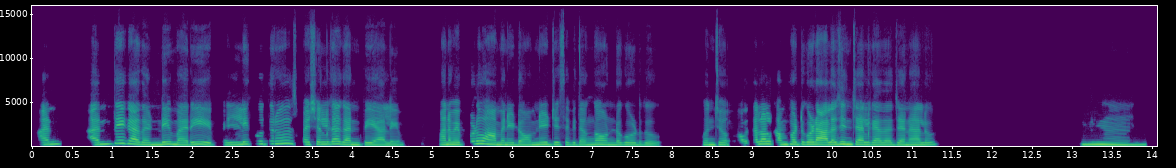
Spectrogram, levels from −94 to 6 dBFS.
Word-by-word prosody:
అం 245 +1 0 0.6
అంతే 280 +8 0
గదండి 235 -4 +3 0.2
మరి, 225 +3 0 0.3
పెళ్లి 225 +4 0
కూతురు 305 +2 -3 0.2
స్పెషల్‌గా 260 +2 -1
గనిపియాలి. 210 -4 -1 0.6
మనం 235 +1 +3
ఎప్పుడూ 295 +8 -2 0.2
ఆమెని 225 -2 +2
డామినేట్ 215 +3 0
జేసే 225 -1 -2
విధంగా 210 +3 -1
ఉండగూడదు. 210 -2 -2 0.7
కొంచెం 215 +1 0 0.2
అవతల 255 +8 -3
వాళ్ళ 285 0 +3
కంఫర్ట్ 240 +1 +1
గూడా 250 0 +5
ఆలోచించాలి 240 0 +3
గదా 210 0 0
జనాలు. 210 +1 0 1.9
హ్మ్. 220 -3 +1
225 Hz, 100 wpm, -24 LUFS, 210-250 Hz, 1.9 s, గూడా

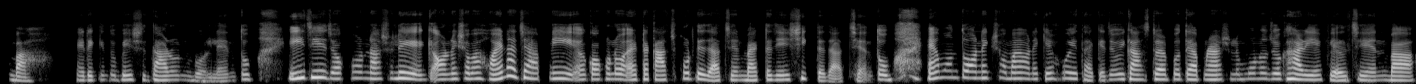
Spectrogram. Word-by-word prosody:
বাহ! 170 -3 +1 0.5
এটা 200 0 -1
কিন্তু 215 0 -11
বেশ 215 0 -2 0.2
দারুণ 205 +1 0 0.2
বললেন। 155 0 -7
তো 230 - -1 0.5
এই 295 - +8
যে 320 - +7 0.2
যখন 285 +2 -4 0.2
আসলে 275 +2 +1 0.3
গা - - -2
অনেক 255 +2 -2
সময় 265 0 +1
হয় 240 +3 +6
না - - +8
যে - - +5
আপনি 270 +1 -3 0.2
আ - - 0
কখনো 245 +1 0 0.2
একটা 235 +1 0
কাজ 215 0 +3
করতে 265 -2 +1
যাচ্ছেন 200 +3 0
বা - - +5
একটা 215 +1 -2
জিনিস 215 +1 0
শিখতে 250 -10 -2
যাচ্ছেন, - - -4
তো 230 - +3 0.5
এমন 320 +2 -3
তো - - -2
অনেক 295 0 -2
সময় 275 -1 0
অনেকের 260 +1 -4
হয়ে 275 -2 0
থাকে 185 -1 -4
যে - - -4
ওই 245 - -1
কাজটার 230 +1 +2
প্রতি 235 0 -2
আপনারা 225 0 +2
আসলে 235 0 -12
মনোযোগ 260 -1 -3
হারিয়ে 220 -2 +4
ফেলছেন 190 0 0 0.2
বা 195 - +5
235 Hz, 200 wpm, -20 LUFS, 210-265 Hz, 0.5 s, এই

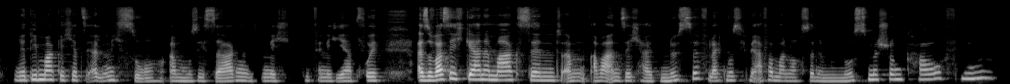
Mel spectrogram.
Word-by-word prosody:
Ja, 195 +1 +1
die 220 +3 +2
mag 220 -1 +5
ich 200 -1 -3
jetzt 195 0 -3
ehrl 175 0 -3
nicht 195 0 -3
so, 150 -4 -5
ähm, 165 - -1
muss 155 +1 -4
ich 165 -1 -5
sagen. 160 +3 0
Nich 160 -2 -6 0.2
finde 165 -2 -5
ich 160 - -10
eher 160 0 0
pfui. 180 +2 -1 0.4
Also, 190 +1 +7
was 220 +4 +10
ich 260 -1 +3
gerne 225 -2 +6
mag, 210 0 +4
sind, 185 -1 +1
ähm 170 +2 -2
aber 165 +1 0
an 175 - 0
sich 175 0 -4
halt 150 0 -4
Nüsse. 190 +11 -1
Vielleicht 170 -6 -4
muss 190 0 -3
ich 190 - -19
mir - - -4
einfach 195 - -2
mal 175 -2 -2
noch 165 -1 -7
so 170 - -4
'ne 160 -2 -5
Nussmischung 185 +10 -2
kaufen. 265 +4 -3
180 Hz, 240 wpm, -25 LUFS, 165-215 Hz, 0.4 s, was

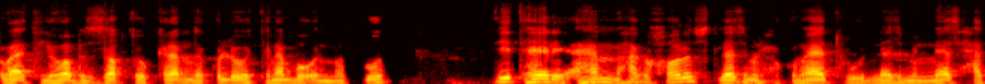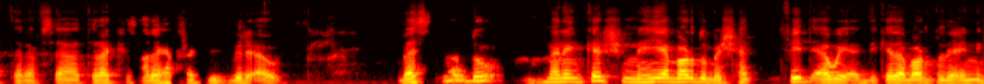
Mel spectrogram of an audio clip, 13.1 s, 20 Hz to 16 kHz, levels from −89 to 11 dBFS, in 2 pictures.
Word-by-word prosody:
الوقت 115 0 +2
اللي 100 - -3
هو 120 +2 +4
بالضبط 105 +6 -2
والكلام 115 +4 -1
ده 95 - -2
كلّه 120 +4 -3
والتنبّؤ 110 +2 -1
المضبوط، 90 +9 -4 0.7
دي 155 +1 +4
بتهيأ 140 -1 +3
لي 130 - +1
أهم 135 +2 -1
حاجة 130 +3 -4
خالص 155 +7 -1
لازم 115 0 +1
الحكومات 120 0 -2
ولازم 100 0 -3
الناس 110 +7 -1
حتى 110 -5 -6
نَفْسها 115 +5 -2
تركّز 105 -1 -2
عليها 105 0 +3
بشكل 105 -3 -6
كبير 95 +3 -1
أوي، - - -2 0.8
بس 130 0 +3
برضه 195 0 0 0.3
ما 145 - +3
ننكرش 160 +3 +1
إن 145 - +1
هي 155 +2 +5
برضه 150 -1 +5
مش 125 -1 -2
هتفيد 155 +4 +1
أوي 130 -1 +4
قد 100 -5 -3
كده 125 +8 +5
برضه، 120 -1 +4
لإن 105 +1 +2
120 Hz, 185 wpm, -23 LUFS, 105-135 Hz, 0.8 s, هي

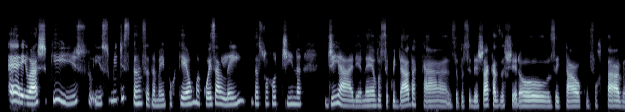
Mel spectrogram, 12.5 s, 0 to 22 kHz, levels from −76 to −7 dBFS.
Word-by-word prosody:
É, 285 -6 +7
eu 210 - +4
acho 210 +8 +8
que 320 - -7 0.4
isso 285 - -7
isso 230 +6 -7
me 315 +1 -7
descansa 225 - -4
também, 165 -1 -6
porque 200 +2 -8
é 200 +1 +5
uma 230 +2 -4
coisa 200 0 0
além 205 +9 -1
da 210 -5 -6
sua 205 0 -8
rotina 210 -2 -4 0.5
diária, 165 -6 0
né, 160 +2 -1
você 160 -1 -8
cuidar 155 +3 +2
da 190 0 -4
casa, 150 -2 -5
você 150 0 -11
deixar 150 +3 +3
a - - +2
casa 150 -3 -2
cheirosa 150 -2 0
e 140 - -9
tal, 145 0 +2
confortável. 150 0 0
180 Hz, 150 wpm, -24 LUFS, 150-215 Hz, 0.5 s, acho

